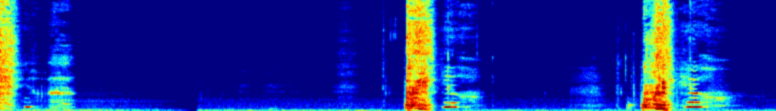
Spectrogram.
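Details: Adult woman, still a little sick, not suppressing sneezes: three forceful, breathy, spray-like sneezes, each with a quick inhaled build-up, in quiet room noise; a sneezing fit.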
